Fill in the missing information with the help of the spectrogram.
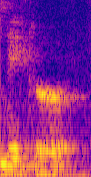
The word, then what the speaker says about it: Noecker: My last name is NOECKER, but it's pronounced Naker. Like it rhymes with Baker.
